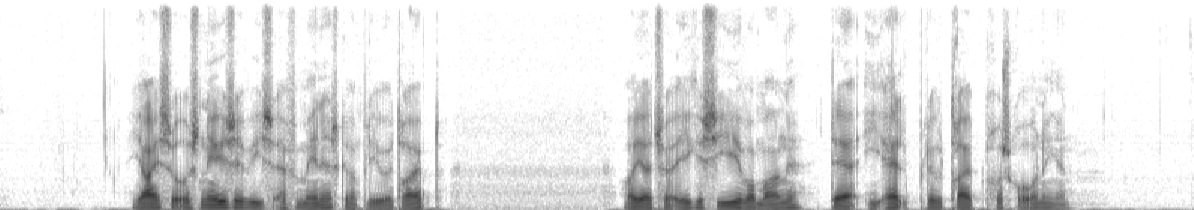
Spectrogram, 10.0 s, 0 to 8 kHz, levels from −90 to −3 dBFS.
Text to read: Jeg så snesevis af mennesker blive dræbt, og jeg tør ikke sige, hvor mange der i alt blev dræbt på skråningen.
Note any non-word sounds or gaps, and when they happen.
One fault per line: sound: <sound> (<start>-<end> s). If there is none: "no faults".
no faults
